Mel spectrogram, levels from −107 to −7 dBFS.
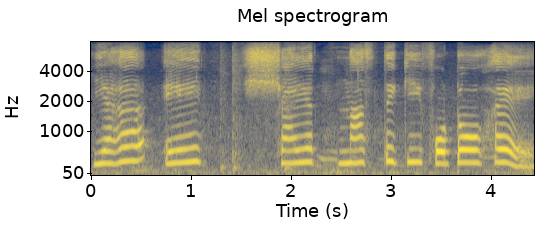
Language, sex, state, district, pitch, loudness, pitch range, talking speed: Hindi, female, Madhya Pradesh, Dhar, 290 Hz, -14 LUFS, 275-300 Hz, 95 wpm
